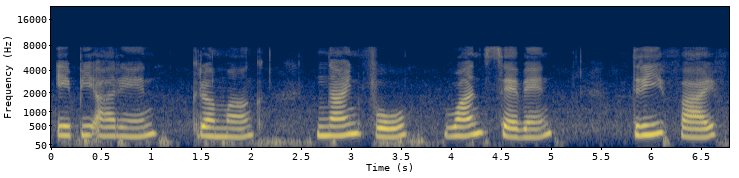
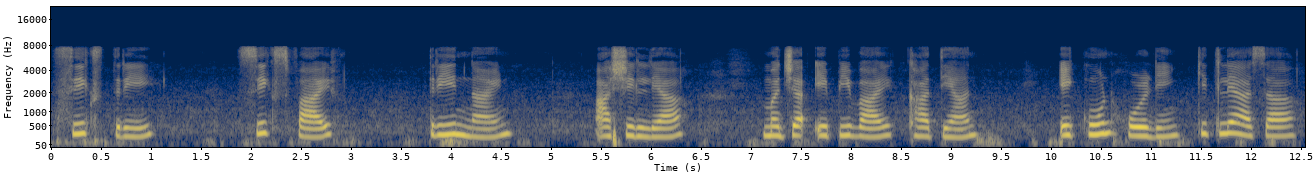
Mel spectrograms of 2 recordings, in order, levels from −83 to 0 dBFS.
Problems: background sounds at intervals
